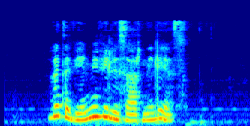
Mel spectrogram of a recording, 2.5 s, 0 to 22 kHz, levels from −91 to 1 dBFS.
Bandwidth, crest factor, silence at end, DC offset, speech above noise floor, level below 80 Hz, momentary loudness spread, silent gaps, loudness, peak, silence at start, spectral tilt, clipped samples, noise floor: 11.5 kHz; 16 dB; 0.65 s; under 0.1%; 35 dB; -66 dBFS; 10 LU; none; -25 LUFS; -10 dBFS; 0.5 s; -6 dB/octave; under 0.1%; -58 dBFS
